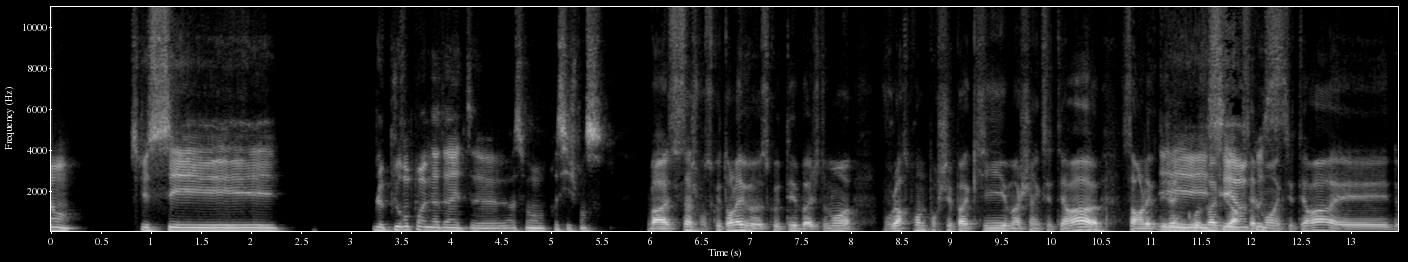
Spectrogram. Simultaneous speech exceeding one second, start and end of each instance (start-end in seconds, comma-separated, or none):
11.1-12.4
